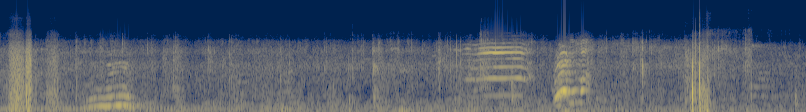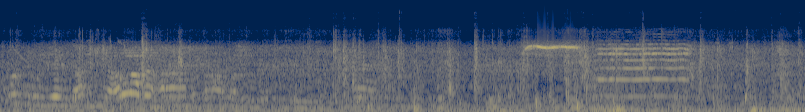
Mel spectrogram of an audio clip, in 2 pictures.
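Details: Goat bleating during a fight on a goat farm, described as angry and naughty; several harmonic, wavering bleats near the start, around five seconds and again at fourteen seconds, with people talking and a sharp thud mid-clip.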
